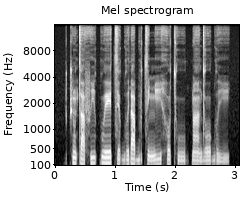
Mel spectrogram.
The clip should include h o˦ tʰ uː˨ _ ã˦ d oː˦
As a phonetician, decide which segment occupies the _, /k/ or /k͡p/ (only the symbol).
k͡p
